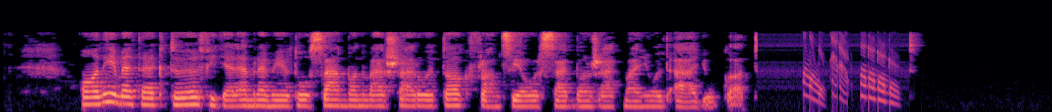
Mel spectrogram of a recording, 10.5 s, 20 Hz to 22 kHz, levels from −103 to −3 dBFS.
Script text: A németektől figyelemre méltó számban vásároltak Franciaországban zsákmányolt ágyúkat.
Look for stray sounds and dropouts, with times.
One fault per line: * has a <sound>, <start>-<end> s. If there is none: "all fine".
* has a chirp, 8.0-9.0 s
